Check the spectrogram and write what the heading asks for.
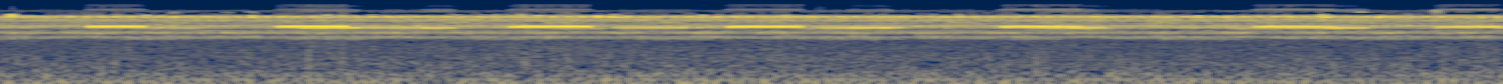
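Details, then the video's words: Crickets chirping in a fog-covered field: a continuous high-pitched ringing chorus with short bright pulses repeating roughly every second, steady throughout, without other animals or people audible. "Tranquil Cricket Sounds In An Misty Field"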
